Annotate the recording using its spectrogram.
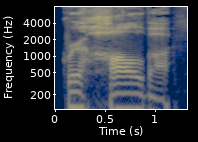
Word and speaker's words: Grijalva: It's a Democrat, a democratically elected woman named Adelita Grijalva. Sorry, I pronounced that incorrectly. Grijalva.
